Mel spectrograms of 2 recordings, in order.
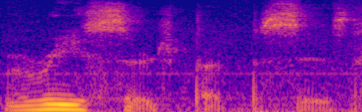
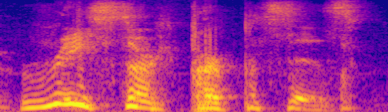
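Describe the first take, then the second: First: "research purposes" very slow, low and soft; doubting. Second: "research purposes" drawn out word by word; dubious claim. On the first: Acted. Reviewer doubting the friend's excuse, "research purposes" slow and low. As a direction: drag out "research purposes" quietly, full of doubt. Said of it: "I doubt you're really doing this". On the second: Retold or imitated. Reviewer quoting a friend's flimsy excuse, "research purposes" drawn out. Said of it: "he claims that the reason".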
